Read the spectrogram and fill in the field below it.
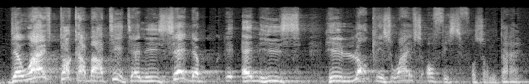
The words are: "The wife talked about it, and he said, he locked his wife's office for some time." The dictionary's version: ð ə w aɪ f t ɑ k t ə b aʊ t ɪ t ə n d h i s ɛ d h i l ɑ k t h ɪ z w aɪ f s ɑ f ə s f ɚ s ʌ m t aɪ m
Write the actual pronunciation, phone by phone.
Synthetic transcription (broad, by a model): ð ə w aɪ f t ɑ k ə b aʊ t ɪ t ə n h i s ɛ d h i l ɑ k h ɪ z w aɪ f s ɑ f ə s f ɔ s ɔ m t aɪ m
